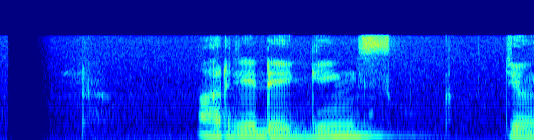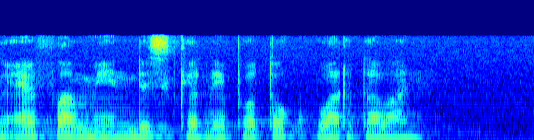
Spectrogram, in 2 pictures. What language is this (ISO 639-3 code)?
sun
